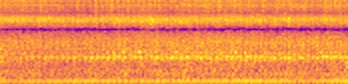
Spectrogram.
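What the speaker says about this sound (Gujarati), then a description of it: "પહોંચી ગયું છે આપણું ટ્રેક્ટર, લોડિંગ થઈ ગયું છે।" A sand-loaded tractor idles close by with a steady, loud low rumble and constant vibration, unbroken throughout with no voices.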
